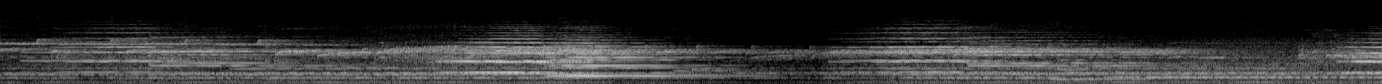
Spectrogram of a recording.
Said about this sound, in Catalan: té gravacions, té enregistraments d'ocells en directe, i quan l'orquestra està sonant, hi ha un moment que s'ha de posar el so dels ocells en aquell moment, que si esperem un moment així escoltarem els ocells.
